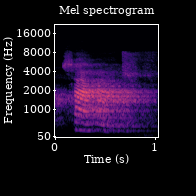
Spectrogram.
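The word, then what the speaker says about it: sandwich: ال D silent. بقول ساندويتش ولا ساندويتش؟ ساندويتش.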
